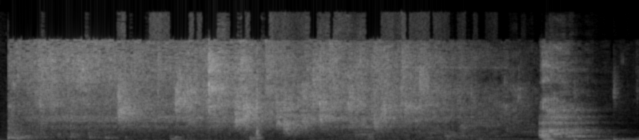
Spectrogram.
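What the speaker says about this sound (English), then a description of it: "What a gorgeous shower that was." Shower running water, a steady close hiss of spray that surges into a louder gush near the end.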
